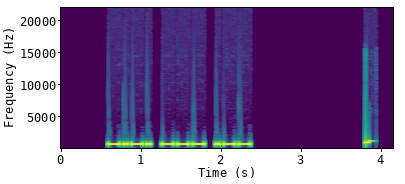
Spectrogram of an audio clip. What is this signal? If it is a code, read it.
Morse code, heard as a keyed tone, about 25 wpm, 700 Hz. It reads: COW
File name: practice / 25wpm / Easy Words with Hints - 25wpm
